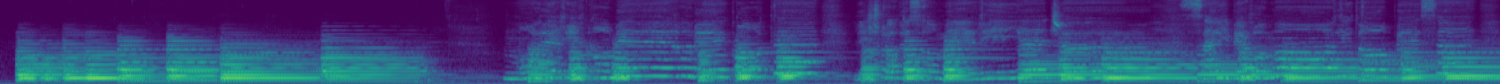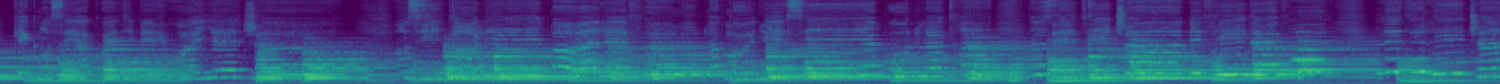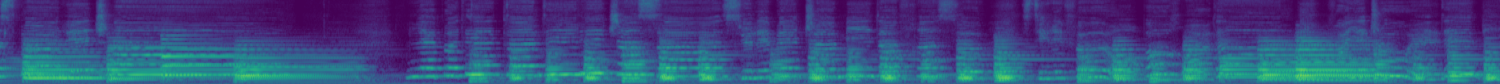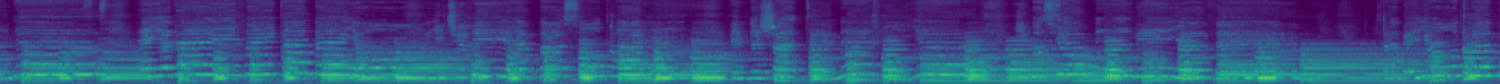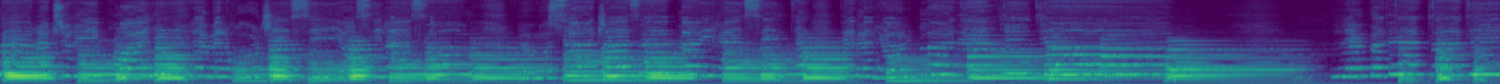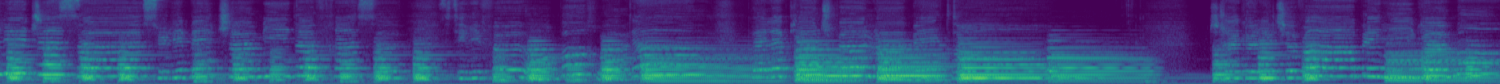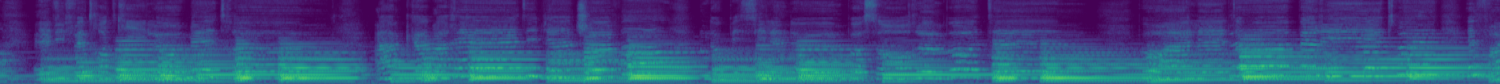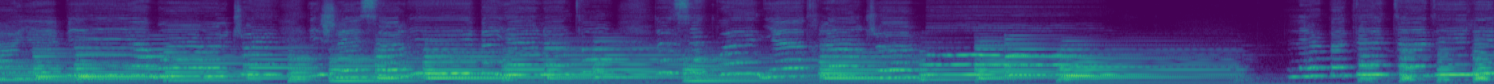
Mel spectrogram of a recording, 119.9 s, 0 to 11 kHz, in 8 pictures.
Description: Patois Jurassien
chant et piano 110430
